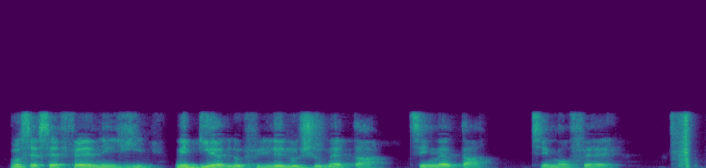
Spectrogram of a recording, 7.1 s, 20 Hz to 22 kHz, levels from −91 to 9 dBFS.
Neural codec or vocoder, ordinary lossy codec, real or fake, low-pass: codec, 16 kHz, 1.1 kbps, Voila-Tokenizer; none; fake; 7.2 kHz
